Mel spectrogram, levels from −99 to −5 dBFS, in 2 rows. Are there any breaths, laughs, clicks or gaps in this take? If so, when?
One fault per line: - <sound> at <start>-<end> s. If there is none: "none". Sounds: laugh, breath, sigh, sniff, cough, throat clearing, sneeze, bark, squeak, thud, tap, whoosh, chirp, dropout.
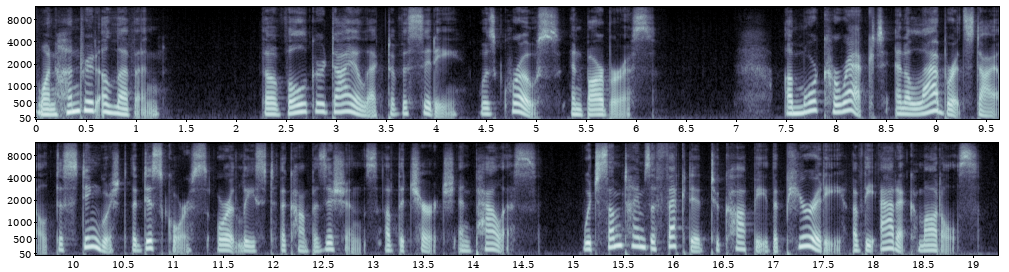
none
